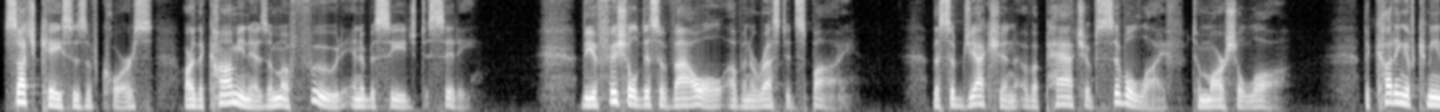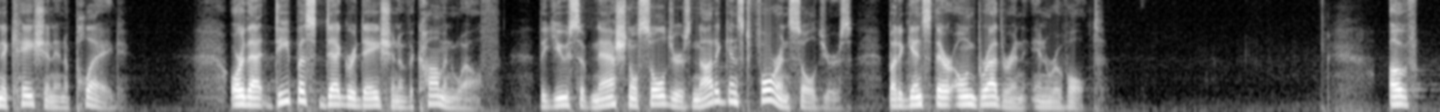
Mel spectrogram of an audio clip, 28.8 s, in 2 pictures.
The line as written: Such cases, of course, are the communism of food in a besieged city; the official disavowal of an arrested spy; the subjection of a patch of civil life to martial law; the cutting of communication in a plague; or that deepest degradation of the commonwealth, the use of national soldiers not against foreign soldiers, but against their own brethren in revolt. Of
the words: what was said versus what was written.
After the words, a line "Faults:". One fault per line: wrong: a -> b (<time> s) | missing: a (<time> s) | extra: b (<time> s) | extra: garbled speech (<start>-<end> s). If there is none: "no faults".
Such cases, of course, are the communism of food in a besieged city; the official disavowal of an arrested spy; the subjection of a patch of civil life to martial law; the cutting of communication in a plague; or that deepest degradation of the commonwealth, the use of national soldiers not against foreign soldiers, but against their own brethren in revolt. Of
Faults:
no faults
